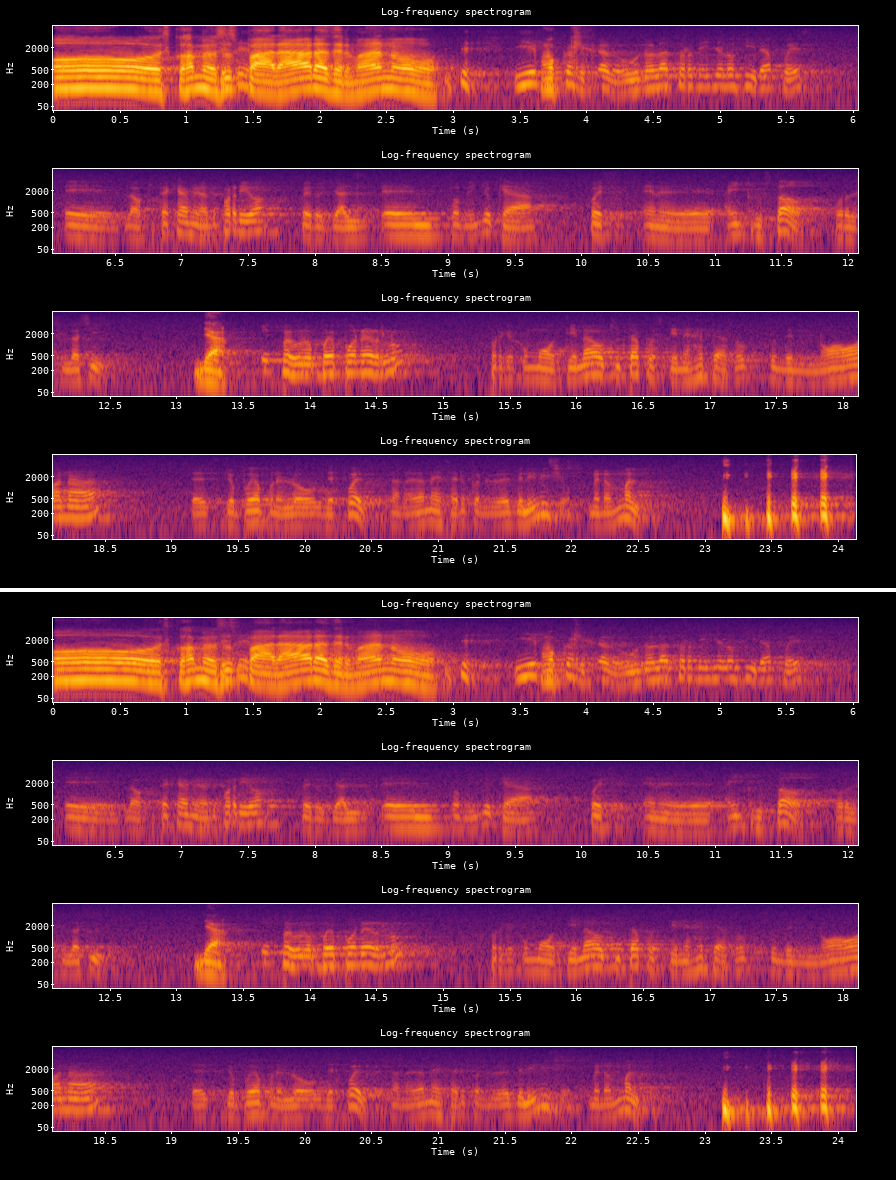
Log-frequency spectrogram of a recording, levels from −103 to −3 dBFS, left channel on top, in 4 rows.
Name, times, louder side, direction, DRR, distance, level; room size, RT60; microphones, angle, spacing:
voice 1, 0.0-2.9 3.7-3.8 13.1-13.4 23.6-23.9, left 4 dB, 85° left, 17 dB, 0.8 m, -20 dB
voice 2, 3.1-5.7 6.1-9.7 10.1-12.5 13.6-14.7 15.4-18.5 19.1-22.5, left 2 dB, 65° left, 7 dB, 1.4 m, -35 dB
27.5 x 24.0 x 8.1 m, 1.3 s
head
